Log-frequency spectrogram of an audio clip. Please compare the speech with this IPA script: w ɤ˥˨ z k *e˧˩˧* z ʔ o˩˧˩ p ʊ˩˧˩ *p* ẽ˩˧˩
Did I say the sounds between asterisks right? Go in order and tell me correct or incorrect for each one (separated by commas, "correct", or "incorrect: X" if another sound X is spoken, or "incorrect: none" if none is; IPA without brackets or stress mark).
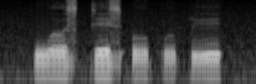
incorrect: e˥˨, correct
